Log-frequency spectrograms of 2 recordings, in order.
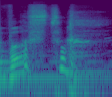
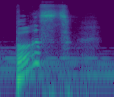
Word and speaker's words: Wurst: So the German word for sausage is Wurst, and there is the sausage and cheese scenario in Germany. Because if you take the German words and pronounce them slightly wrong, it becomes the worst cheese worst case scenario.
